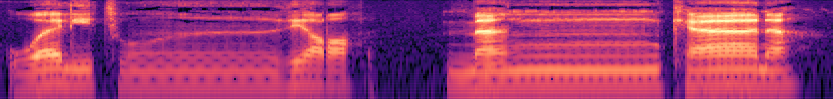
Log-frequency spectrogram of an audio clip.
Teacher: la runa sera également muraqqaqa, non emphatique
